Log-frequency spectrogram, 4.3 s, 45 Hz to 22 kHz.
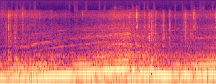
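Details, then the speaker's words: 1990 Mini ERA Turbo (head gasket replaced) on a road test: steady, deep engine drone pulling evenly under load with no knocks, misses or rattles. The engine sounds healthy. "so I'll shut up and you can listen to the lovely sound of the air or I engine"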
